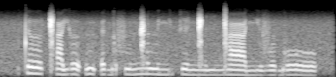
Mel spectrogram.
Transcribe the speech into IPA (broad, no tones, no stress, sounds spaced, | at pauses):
t əː ǁ a j əː ʔ ʉ ʔ ɛ ɡ ə f ʉ ŋ͡ǁ ʉː nʲ e k e ŋ͡ǁ iː ŋ͡ǀ aː nʲ e v əː ɡ oː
